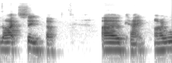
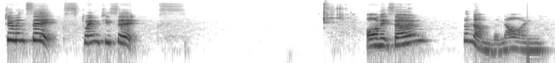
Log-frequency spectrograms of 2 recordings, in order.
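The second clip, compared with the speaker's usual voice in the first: rising bingo number call; bingo caller; 3 semitones higher, slower than usual. Acted. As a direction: call each number out high.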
